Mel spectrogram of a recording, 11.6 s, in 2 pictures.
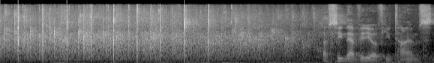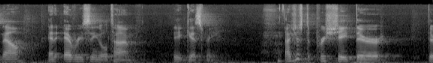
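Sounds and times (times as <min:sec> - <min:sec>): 
audience clapping: 0:00.0 - 0:04.7
speech: 0:04.3 - 0:08.8, 0:09.5 - 0:11.5.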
